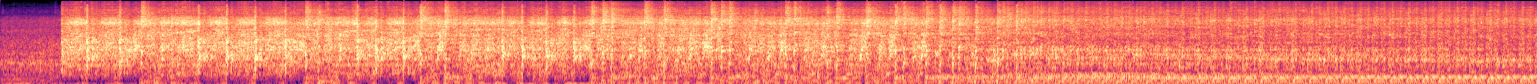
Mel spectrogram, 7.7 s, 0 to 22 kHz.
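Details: SR20DET-swapped Nissan S13 coupe restarted after its first start, with no downpipe: it cranks, catches and settles into a lumpy, uneven idle. Timing and idle still need adjusting and it is probably leaking boost; the cause of the roughness is unconfirmed.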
